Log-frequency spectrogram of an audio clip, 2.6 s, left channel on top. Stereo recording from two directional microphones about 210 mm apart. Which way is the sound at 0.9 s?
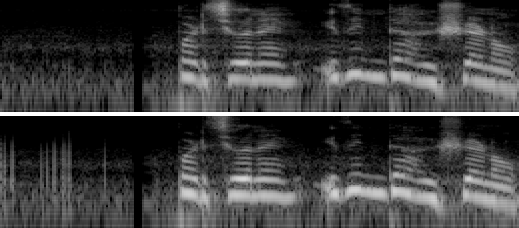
10° right (ahead or behind).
